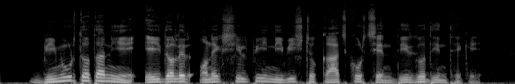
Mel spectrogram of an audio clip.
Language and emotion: Bengali, neutral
